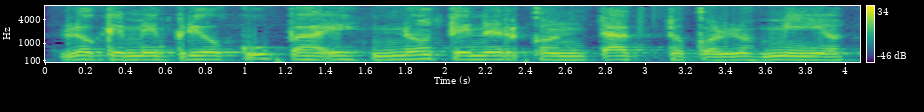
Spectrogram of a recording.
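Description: A woman's voice: low voice, little pitch movement, measured pace, mellow, faint music behind. An older woman with grandchildren, speaking in short, sober, heartfelt phrases. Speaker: older caller. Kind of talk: recorded personal testimony. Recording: muffled phone recording.

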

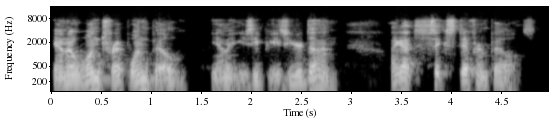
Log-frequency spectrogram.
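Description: A man's voice: low-pitched, normal speed, fairly bright tone, husky. A man interviewing in a conversational style, asking questions and sharing his own experience. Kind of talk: conversational interviewing with personal anecdotes.

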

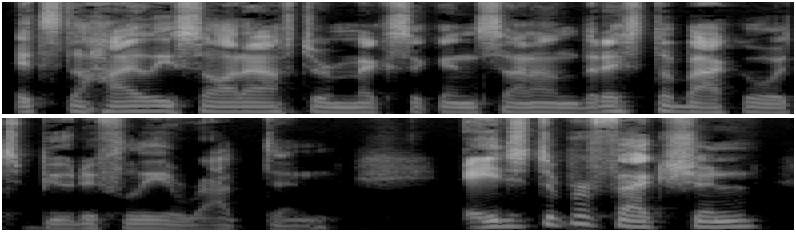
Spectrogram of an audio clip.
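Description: A man co-hosting a podcast who reads a smooth scripted ad and chats about drinks. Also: fairly low pitch, moderate pace, dry recording, clean studio sound. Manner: smooth scripted ad read, then relaxed banter. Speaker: podcast co-host. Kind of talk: read ad, casual chat.

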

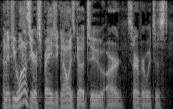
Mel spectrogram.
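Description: A man's voice: fairly low pitch, lively intonation, fast talker, very noisy. A man co-hosting a casual gaming podcast in an enthusiastic, joking way. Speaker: podcast co-host.

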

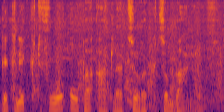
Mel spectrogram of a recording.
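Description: A man's voice: lowish voice, animated, unhurried, noisy background. A man narrating a scripted children's audio drama as a storyteller.

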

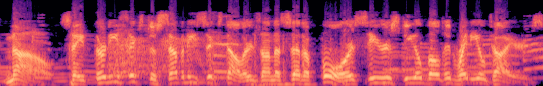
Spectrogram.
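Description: Old 70s radio announcer guy, very lively pitch, polished, music behind, lo-fi. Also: moderate pace. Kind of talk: scripted 1970s radio announcing and ad read. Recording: dull lo-fi 1970s radio broadcast.

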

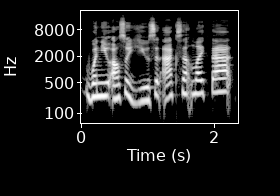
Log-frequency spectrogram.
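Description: A woman with a fairly high voice, recorded dry and close, co-hosts a casual podcast. She speaks informally and gives her opinions plainly. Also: lively intonation, moderate pace, no echo. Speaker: podcast co-host. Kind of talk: casual chat.

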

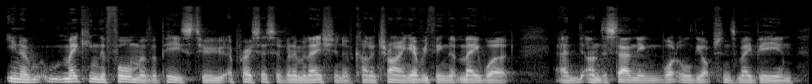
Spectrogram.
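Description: Lowish-pitched man, halting and reflective. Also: fairly even intonation, a little mellow. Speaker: film sound designer, interview guest. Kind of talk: casual, reflective interview talk.

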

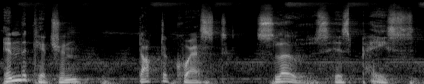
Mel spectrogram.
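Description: An actor serving as the dramatic narrator of a scripted radio horror tale. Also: male voice, fairly low pitch, huge pitch swings, slow, full character voice. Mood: suspenseful. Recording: long reverb with music behind.

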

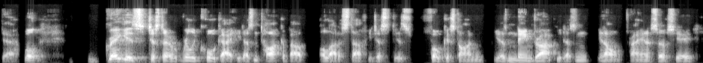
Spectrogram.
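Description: A man with a low voice, a musician telling stories in a casual interview. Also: normal speed. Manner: talkative storyteller, drops to soft tones. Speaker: musician guest.

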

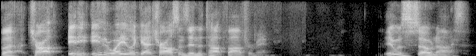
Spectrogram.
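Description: A man's voice: a little high, animated, normal speed. A young man with a Southern US accent, chatting easily as a guest on a podcast. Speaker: podcast guest, pro pitcher. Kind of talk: casual podcast chat.

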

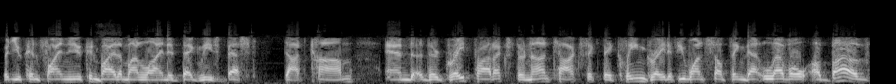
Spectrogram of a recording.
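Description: A man's voice: medium pitch, steady tone, moderate pace, a bit bright. An older man speaking as a radio interview guest, earnest and persuasive, chuckling now and then. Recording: dull lo-fi radio sound.

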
